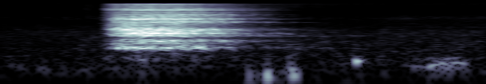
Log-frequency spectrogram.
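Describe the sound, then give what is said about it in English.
A deep inhale and exhale during a guided emotional-release session: one loud, airy breath that rushes for about a second, then fades into near quiet with a few faint low thumps. “I'm taking a big, deep inhale. And then a big exhale.”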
